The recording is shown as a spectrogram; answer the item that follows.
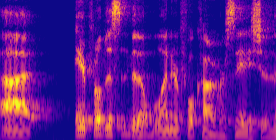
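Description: A man talks at a fairly quick pace in a medium pitch. His is a normal speaking voice. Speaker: podcast host. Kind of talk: casual interview conversation.

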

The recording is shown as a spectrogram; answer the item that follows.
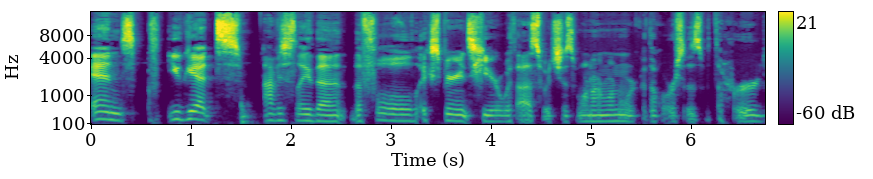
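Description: Very deep and low for a woman, her voice carries an American accent, vocal fry and fairly even intonation on a very clean recording with a silent background. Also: dry, close sound with no echo. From Minnesota. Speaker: executive coach and retreat co-founder. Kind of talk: interview.

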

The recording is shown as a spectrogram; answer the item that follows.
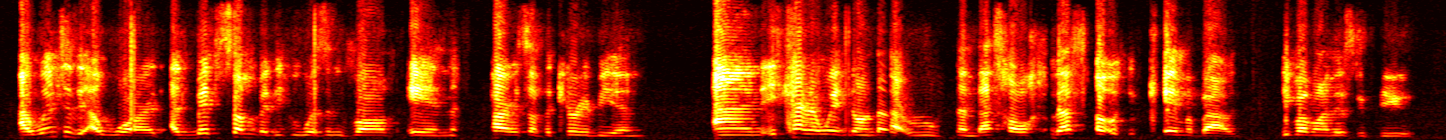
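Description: Her pitch fairly low and her tone bright and sharp, a woman speaks at a moderate pace with fairly even intonation and big swings in loudness. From Jamaica. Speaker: mindset and resilience coach. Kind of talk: interview.

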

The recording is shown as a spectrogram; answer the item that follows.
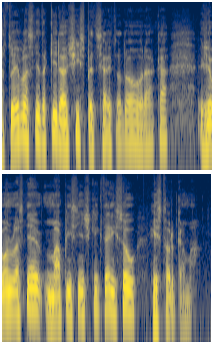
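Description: The tone is dark and mellow, with lively intonation at a moderate pace. The sound is dry and close with no echo. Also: man. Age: old. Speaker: music journalist. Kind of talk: casual chat. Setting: studio.

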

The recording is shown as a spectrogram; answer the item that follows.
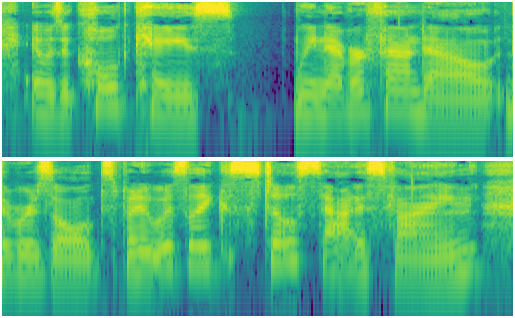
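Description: With an American accent, a woman talks in an animated tone with lively intonation against noticeable background noise. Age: 20s. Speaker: podcast host. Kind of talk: casual storytelling.

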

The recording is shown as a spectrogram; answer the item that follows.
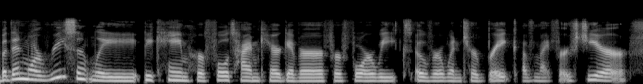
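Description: A woman with a West Coast accent, hardly any pauses. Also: fairly low pitch for a woman, ordinary pitch variation, moderate pace, quiet background. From California. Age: 20s. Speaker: MBA student. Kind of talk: interview.

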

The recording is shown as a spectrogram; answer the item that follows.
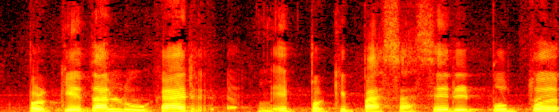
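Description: A high-pitched man speaks with fairly even intonation. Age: 70s. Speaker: economist. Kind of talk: interview. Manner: halting with repeated words.

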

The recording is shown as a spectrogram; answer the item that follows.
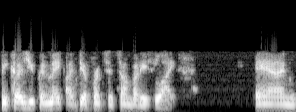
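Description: With an Upper Midwest US accent, a man speaks at a moderate pace and a medium pitch. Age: 60s. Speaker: retired credit union president. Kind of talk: interview.

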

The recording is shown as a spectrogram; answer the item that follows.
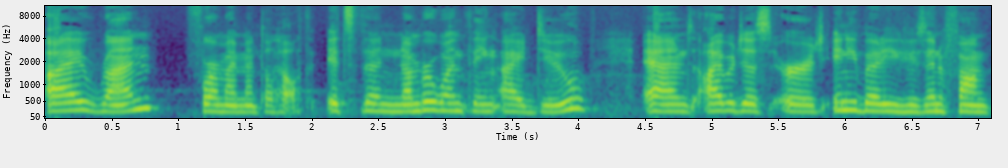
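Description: A woman with an American accent, a normal speaking voice, medium pitch and moderate pace. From Utah, suburbs of Salt Lake. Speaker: sports club president. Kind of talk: interview.

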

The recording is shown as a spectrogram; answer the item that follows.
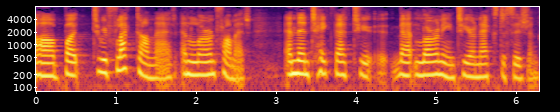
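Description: A woman with an unremarkable speaking voice, medium pitch, moderate pace and fairly even intonation, in a very clean recording with a silent background. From Newfoundland, Canada. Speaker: college president. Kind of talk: interview. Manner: frequent filler words.

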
